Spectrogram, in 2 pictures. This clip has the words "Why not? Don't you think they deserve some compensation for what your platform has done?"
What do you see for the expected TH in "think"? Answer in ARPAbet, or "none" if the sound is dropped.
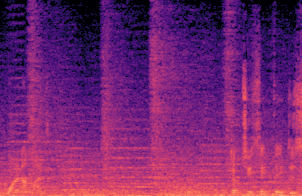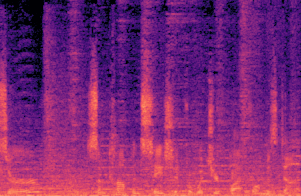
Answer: TH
